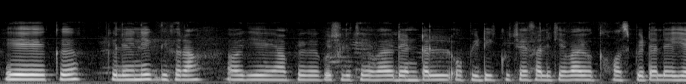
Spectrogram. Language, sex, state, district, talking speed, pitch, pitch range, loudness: Hindi, female, Haryana, Rohtak, 220 wpm, 210 Hz, 205-220 Hz, -18 LUFS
